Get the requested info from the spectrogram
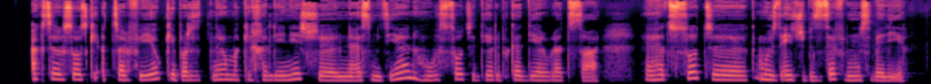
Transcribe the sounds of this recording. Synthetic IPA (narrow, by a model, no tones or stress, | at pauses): ʔækt̪ɑɾsˤːot̪kæjʔɑt̪ʰːɑɾˤfəjawkæbɑɾˤzˤɑt̪niwmækæjxælːiniʃnʕəsməd̪jænɦʊwːəsˤːot̪d̪jæləbkæt̪̚d̪jælwlæd̪sˤɑɾˤ | hæd̪əsˤːot̪mʊʒd̪ʕid̪ʒbəzːæfbənːəsbæləjːæ̰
